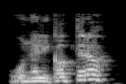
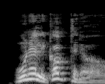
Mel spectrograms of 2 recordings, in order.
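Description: First: Incredulous question. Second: Said in the usual way. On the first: Acted. Bane surprised.

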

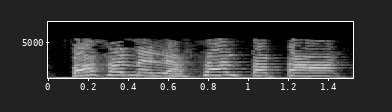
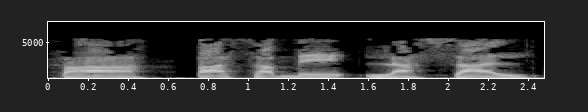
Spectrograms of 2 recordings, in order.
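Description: First: Shouting at dad. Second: Very slow, each word spelled out; slow and clear. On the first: Asking elderly dad for the salt, shouted the wrong way. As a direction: bellow it at him like he's deaf. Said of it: "No, no, no". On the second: Asking elderly dad for the salt, slowly and clearly. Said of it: "A ver, un ejemplo". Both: Shown as a demonstration.

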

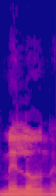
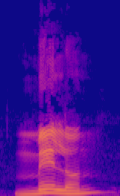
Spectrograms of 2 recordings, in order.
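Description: First: "melón" stressed on the final syllable; ordinary fruit pronunciation. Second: "Melon" stressed on the E, higher and louder; Elvish pronunciation. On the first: Showing listeners the common misreading, "melón" stressed on the O. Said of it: "así como la fruta". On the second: Teaching the Elvish word for friend, "Melon" stressed on E. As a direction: hit the first syllable of "Melon", long L. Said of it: "con doble L y con acento en la E". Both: Shown as a demonstration.

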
